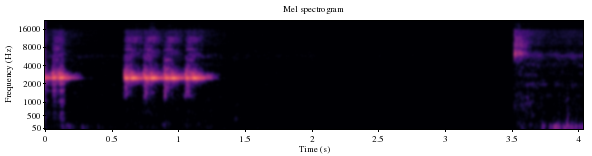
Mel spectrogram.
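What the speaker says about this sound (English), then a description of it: "That's our timer." A timer alarm gives a short electronic beep, then a quick run of four rapid beeps, then silence, followed later by a faint higher chirp and soft rustling.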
